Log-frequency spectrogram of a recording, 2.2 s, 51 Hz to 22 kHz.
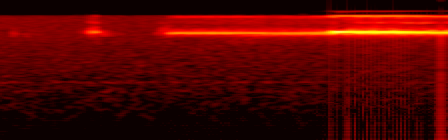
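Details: Bell cricket recorded on 17 September 2021, giving a brief high note followed by a sustained, bell-like ringing trill that swells louder toward the end, over an otherwise quiet background.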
